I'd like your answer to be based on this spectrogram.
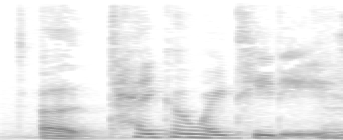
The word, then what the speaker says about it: Taika Waititi: He's the New Zealand Taika Waititi.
